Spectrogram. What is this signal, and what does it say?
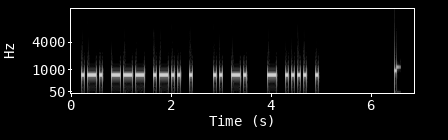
Morse code, heard as a keyed tone, about 21 wpm, 700 Hz. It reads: ROLE IN THE
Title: Sets of 6 Words - 20wpm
